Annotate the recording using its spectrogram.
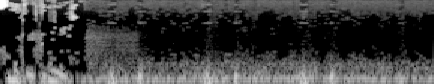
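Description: Low, dull thuds recurring about every half-second over a quiet low hum, with a brief soft hiss about a second in.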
